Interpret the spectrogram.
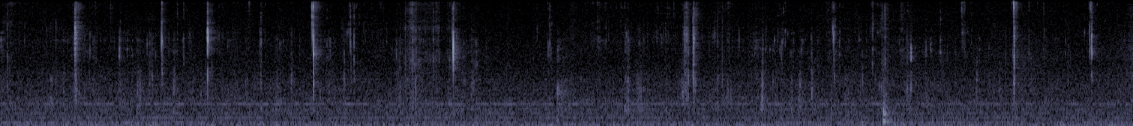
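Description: A person chewing and biting food close to the microphone, with irregular sharp mouth clicks and smacks scattered throughout.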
